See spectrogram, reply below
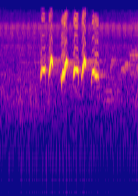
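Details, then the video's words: Fighting-song practice by a recently caged wild-caught red-whiskered bulbul: a short, rapid run of six liquid whistled notes, bouncing up and down, delivered in under a second. "Luyện Chào Mào Hót Đấu"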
